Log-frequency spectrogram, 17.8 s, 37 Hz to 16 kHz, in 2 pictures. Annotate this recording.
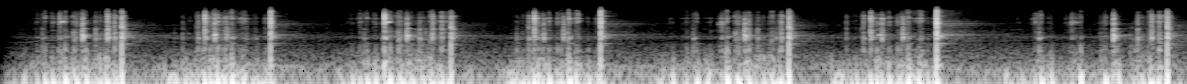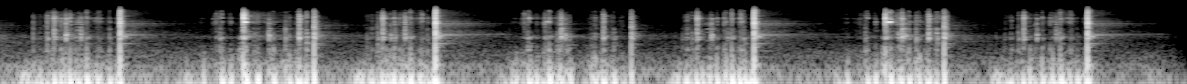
For this recording, I took an old recording of the inner mechanics of an ice cream scoop, and using Logic, manipulated the pitch (down 1500 cents) using "Classic" mode. As a result of classic mode, the time of the recording changed in accordance with the pitch shift. I also normalized this file.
